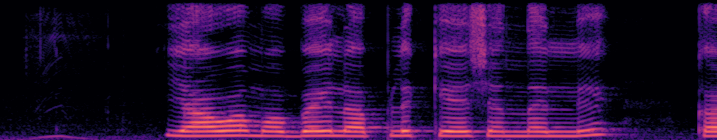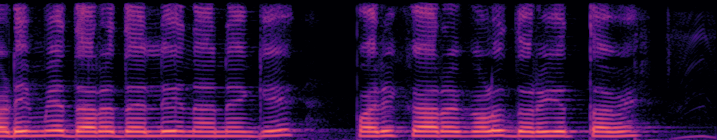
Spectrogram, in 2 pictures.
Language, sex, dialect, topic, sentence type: Kannada, female, Central, agriculture, question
